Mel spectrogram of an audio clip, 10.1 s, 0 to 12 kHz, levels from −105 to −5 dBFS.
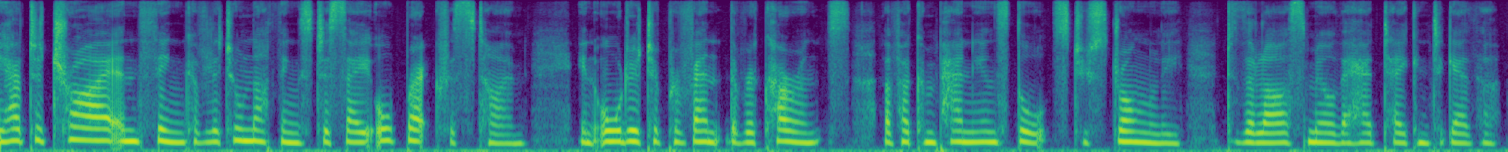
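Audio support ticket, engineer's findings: No audible faults found in the speech recording; no component implicated and nothing to escalate.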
